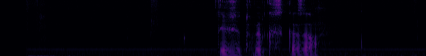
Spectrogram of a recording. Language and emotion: Russian, neutral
